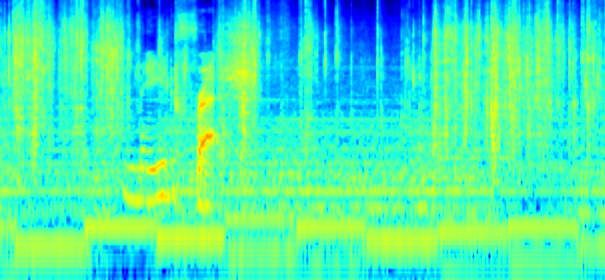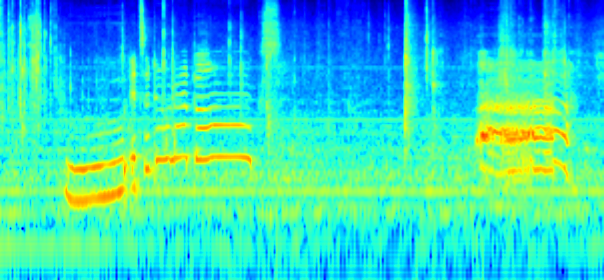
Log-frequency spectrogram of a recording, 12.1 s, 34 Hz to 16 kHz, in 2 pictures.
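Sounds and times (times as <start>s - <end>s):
plastic packet crinkling: 0.0s - 6.9s, 7.5s - 8.7s, 9.9s - 12.0s.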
